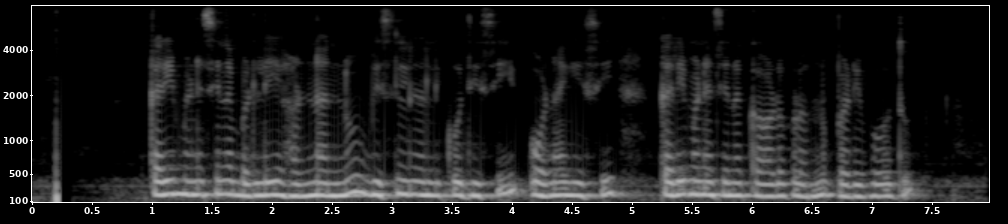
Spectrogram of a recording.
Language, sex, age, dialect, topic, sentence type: Kannada, female, 31-35, Mysore Kannada, agriculture, statement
